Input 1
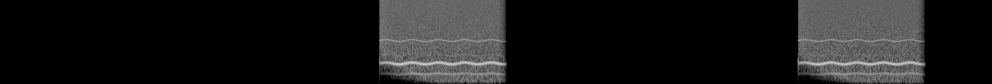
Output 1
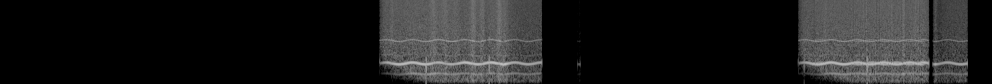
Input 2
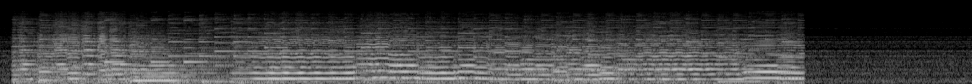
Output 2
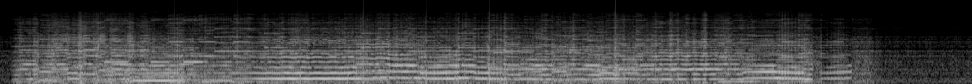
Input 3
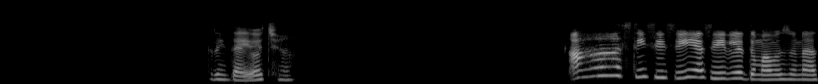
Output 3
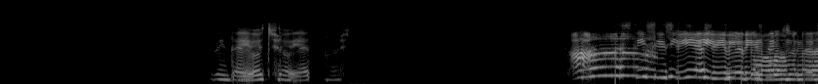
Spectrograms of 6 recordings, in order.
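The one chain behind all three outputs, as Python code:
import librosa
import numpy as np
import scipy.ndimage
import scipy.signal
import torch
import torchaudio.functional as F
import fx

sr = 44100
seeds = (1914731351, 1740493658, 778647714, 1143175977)

y = fx.reverse_delay(x, sr, ms=387, wet_db=-6)
y = fx.transient(y, sr, attack_db=-10, sustain_db=11)
y = fx.buffer_crackle(y, sr, first_s=0.48, period_s=0.63, block=64, kind='repeat')
y = y * 10.0 ** (-3.0 / 20.0)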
